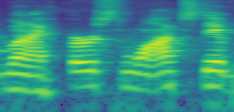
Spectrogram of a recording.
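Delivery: ordinary talk, nothing marked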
